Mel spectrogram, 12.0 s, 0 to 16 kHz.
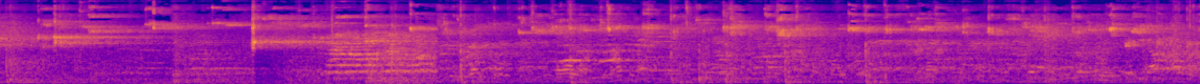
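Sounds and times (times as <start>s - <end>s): basketball bouncing on court: 0.0s - 0.5s, 6.6s - 9.0s
sneakers squeaking: 0.0s - 12.0s.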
